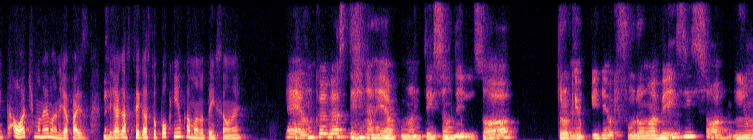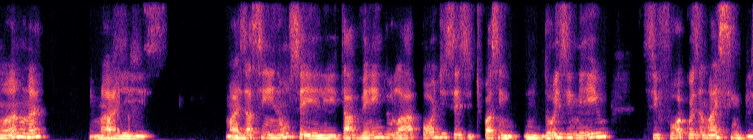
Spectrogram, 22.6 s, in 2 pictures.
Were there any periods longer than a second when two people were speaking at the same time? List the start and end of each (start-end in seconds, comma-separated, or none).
none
